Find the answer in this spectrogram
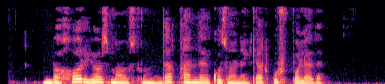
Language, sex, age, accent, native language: Uzbek, female, 18-24, Toshkent shahri, Uzbek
